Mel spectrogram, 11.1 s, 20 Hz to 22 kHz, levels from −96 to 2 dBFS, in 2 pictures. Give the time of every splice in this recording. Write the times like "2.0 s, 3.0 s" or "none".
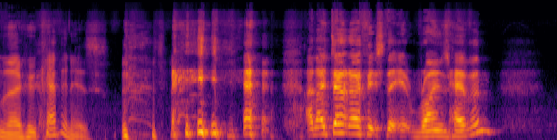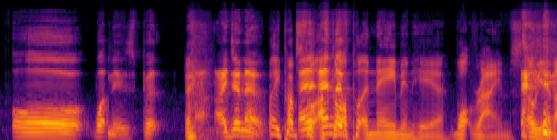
3.8 s, 4.5 s, 6.7 s, 8.5 s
